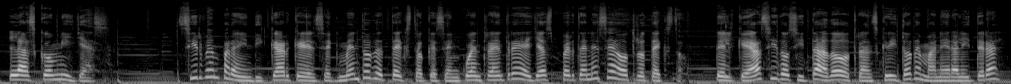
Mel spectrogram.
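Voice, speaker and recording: Female narrator, calm scripted lesson read over faint music, mid pitch. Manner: calm, even read with clear pauses.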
